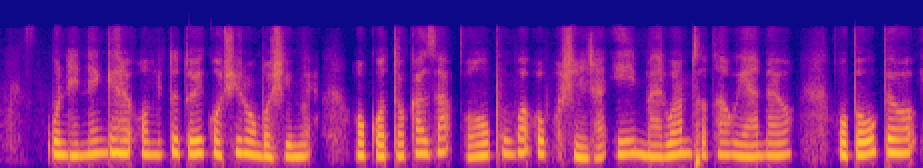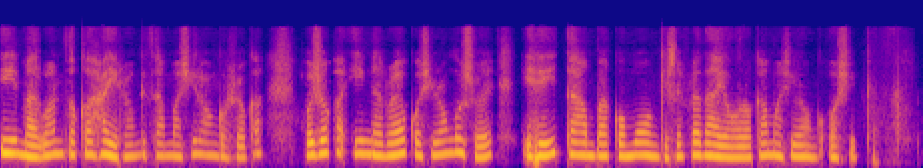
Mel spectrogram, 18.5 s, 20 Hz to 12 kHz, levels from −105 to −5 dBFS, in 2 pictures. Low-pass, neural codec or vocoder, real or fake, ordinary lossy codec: 7.2 kHz; codec, 16 kHz, 0.7 kbps, FocalCodec; fake; AAC, 32 kbps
